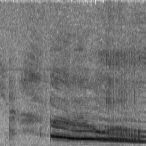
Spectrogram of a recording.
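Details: Pet dog in an apartment howling while its owner is away: after a faint murmur, one loud, drawn-out harmonic howl that starts high and slides steadily downward for about a second.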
